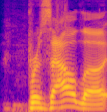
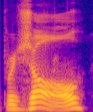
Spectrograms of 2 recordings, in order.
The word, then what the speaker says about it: Bresaola: But in defense of people from Jersey mispronouncing things, our father, love him, Bresaola is a specific Italian meat that our entire lives, our father called it brajol.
